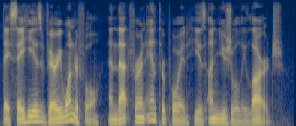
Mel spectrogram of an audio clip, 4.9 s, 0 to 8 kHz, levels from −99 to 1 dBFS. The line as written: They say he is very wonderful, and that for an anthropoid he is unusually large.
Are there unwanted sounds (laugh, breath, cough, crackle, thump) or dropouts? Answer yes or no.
no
